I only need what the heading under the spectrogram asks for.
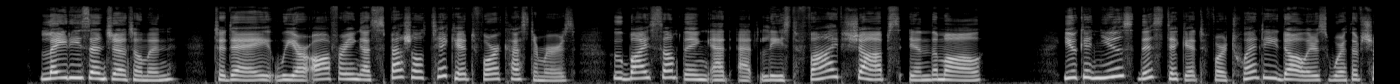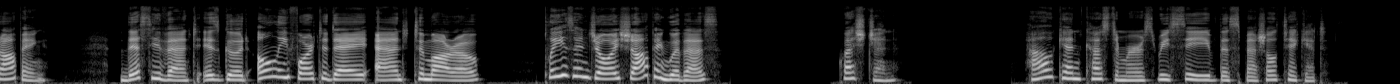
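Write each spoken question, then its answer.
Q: How can customers receive the special ticket?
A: By buying something at at least 5 shops in the mall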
